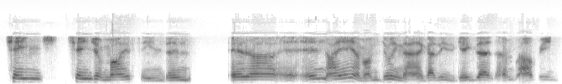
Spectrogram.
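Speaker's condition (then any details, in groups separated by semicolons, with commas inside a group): Cerebral palsy; from birth, diagnosed at age three, left hand partially paralyzed, no crutches, occupational and speech therapy; mild slur, varies by day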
